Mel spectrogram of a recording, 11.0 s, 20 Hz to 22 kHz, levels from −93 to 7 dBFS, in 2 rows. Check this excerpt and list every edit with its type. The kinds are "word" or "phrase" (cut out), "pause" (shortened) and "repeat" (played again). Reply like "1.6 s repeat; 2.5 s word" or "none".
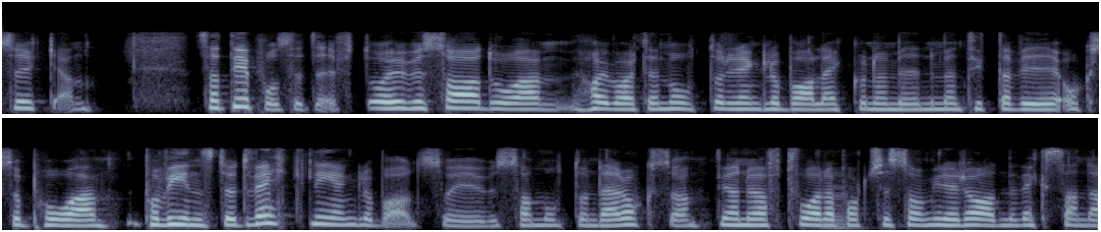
none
